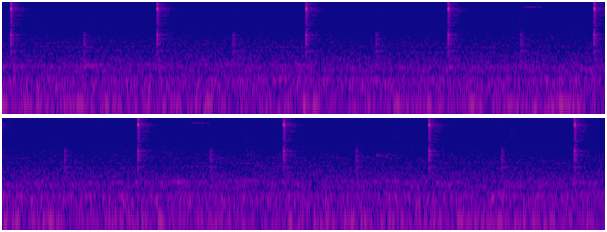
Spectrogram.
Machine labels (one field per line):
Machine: valve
